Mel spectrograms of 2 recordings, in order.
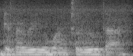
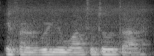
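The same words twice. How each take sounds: The two takes are said the same way.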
